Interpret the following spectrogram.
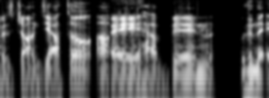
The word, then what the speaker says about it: Diatto: I picked up the, when we started here, I asked you how to pronounce it and I said Diatto.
